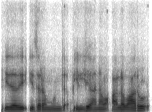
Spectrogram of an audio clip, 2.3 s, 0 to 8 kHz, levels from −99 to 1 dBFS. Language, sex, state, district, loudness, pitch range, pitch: Kannada, male, Karnataka, Koppal, -18 LUFS, 120-125 Hz, 120 Hz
